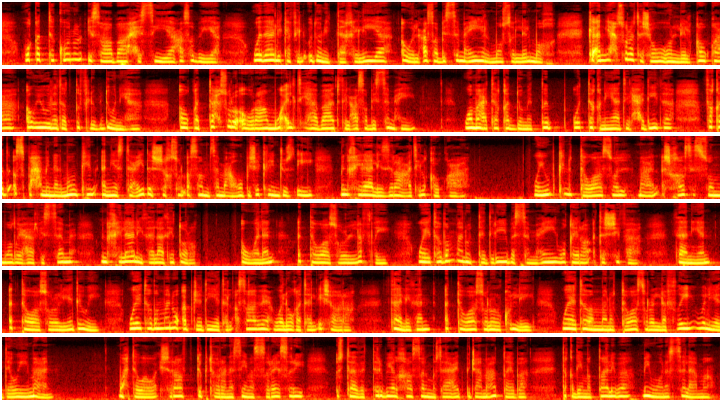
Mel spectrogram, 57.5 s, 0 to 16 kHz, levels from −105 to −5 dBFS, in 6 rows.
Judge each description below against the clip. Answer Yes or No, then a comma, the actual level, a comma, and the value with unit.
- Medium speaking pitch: No, high, 230 Hz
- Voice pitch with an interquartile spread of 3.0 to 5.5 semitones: Yes, average, 3.7 semitones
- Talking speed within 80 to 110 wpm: Yes, average, 105 wpm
